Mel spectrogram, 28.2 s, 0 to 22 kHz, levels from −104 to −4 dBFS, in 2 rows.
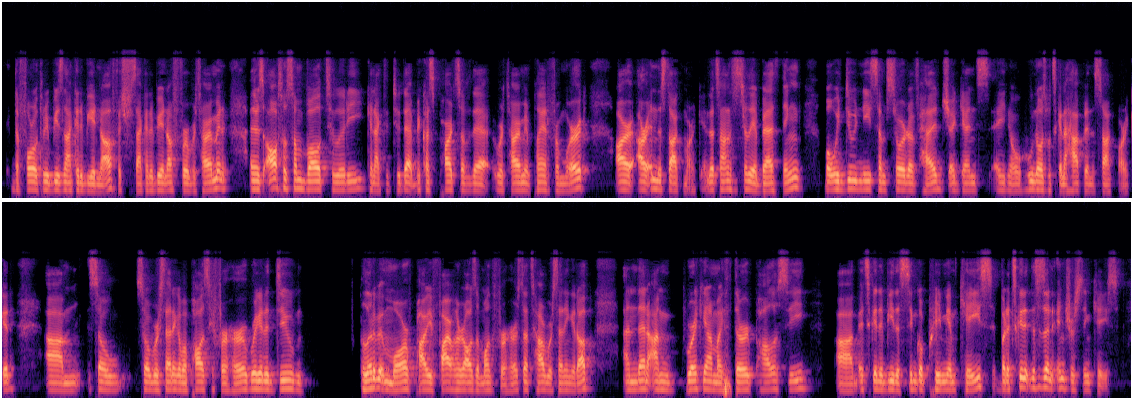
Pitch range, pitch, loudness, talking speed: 115-125 Hz, 120 Hz, -28 LUFS, 265 wpm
